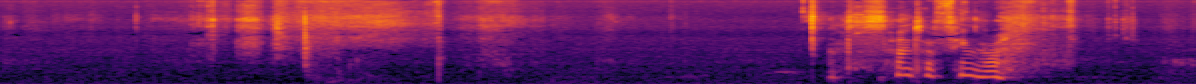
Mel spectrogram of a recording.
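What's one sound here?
Paper pages rustle and flip as a sketchbook is leafed through.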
